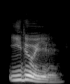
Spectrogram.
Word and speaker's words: 일요일: Yeah, when the word has the same syllable at the beginning and at the end at the same time, it's not easy to pronounce. For example, 일요일, 일요일. If you read it syllable by syllable, you can say 일요일. But when you say it as one word, you have to connect it together and say 일요일. So you can say 일요일에 경찰청에 갔습니다.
